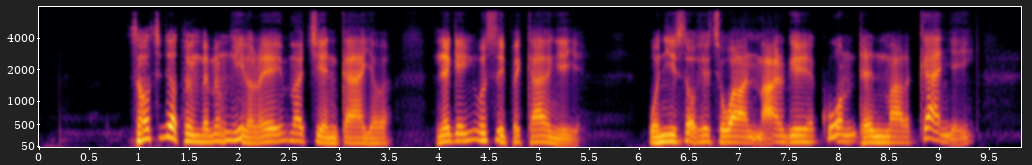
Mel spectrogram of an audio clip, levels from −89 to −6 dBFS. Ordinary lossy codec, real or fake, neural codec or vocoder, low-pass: none; fake; codec, 16 kHz in and 24 kHz out, 0.4 kbps, LongCat-Audio-Codec, four codebook decoder; 7.2 kHz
